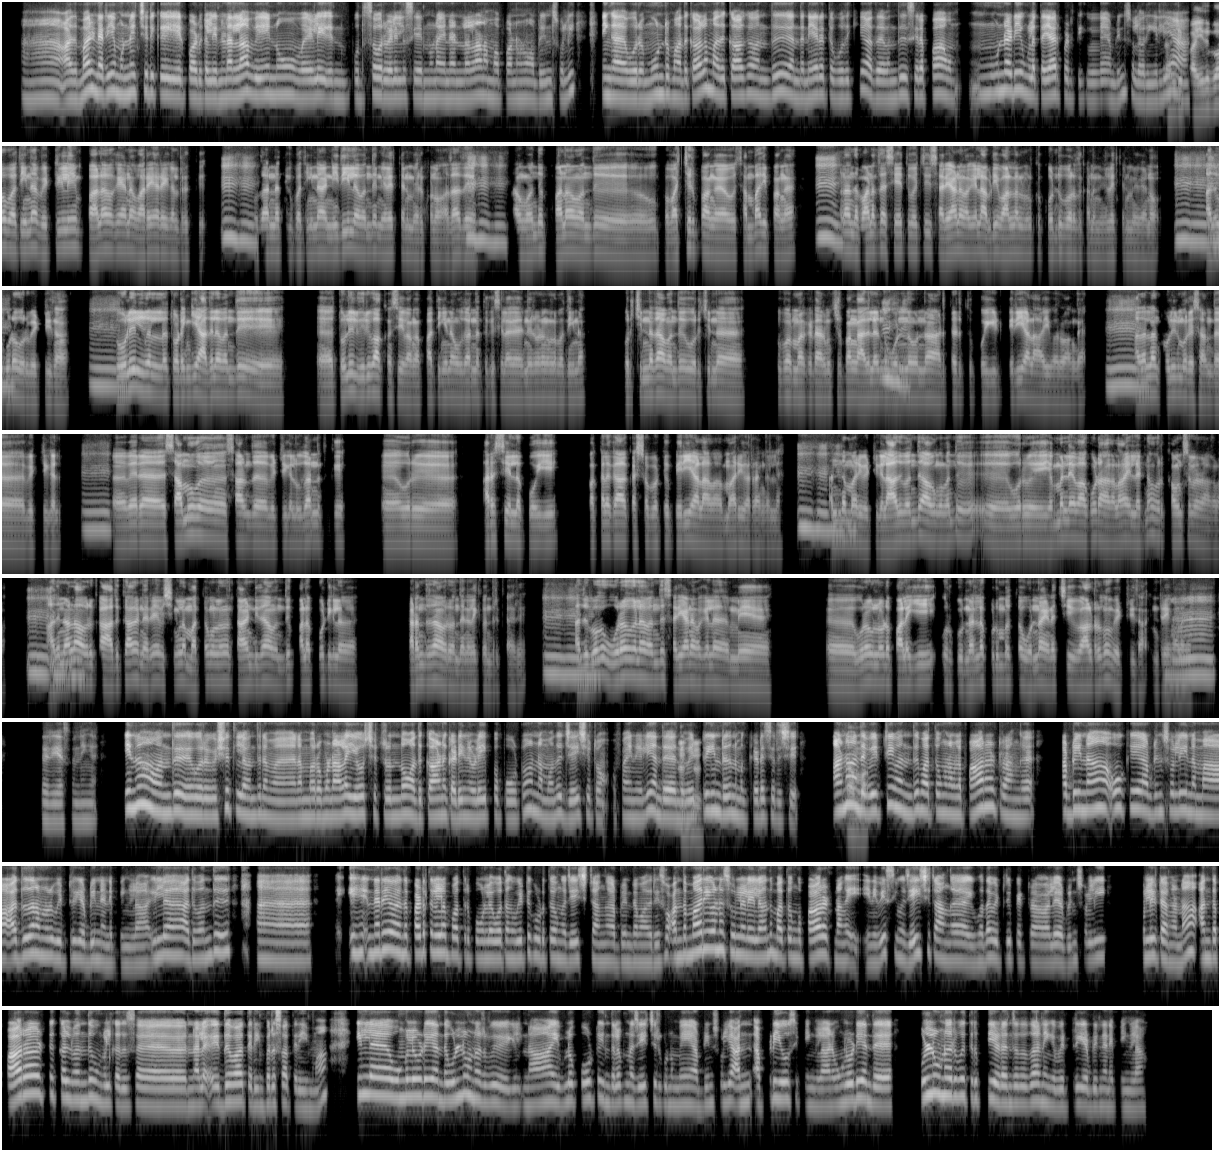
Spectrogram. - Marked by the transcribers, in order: other background noise; "ஆளா" said as "ஆளாவா"; "காலகட்டத்துல" said as "காலகட்"; in English: "ஃபைனலி"; in English: "எனிவேஸ்"
- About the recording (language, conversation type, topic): Tamil, podcast, நீங்கள் வெற்றியை எப்படி வரையறுக்கிறீர்கள்?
